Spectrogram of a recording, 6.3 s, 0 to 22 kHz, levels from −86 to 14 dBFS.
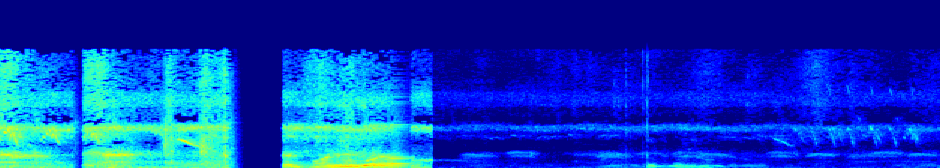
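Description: At 0.49 s and again at 2.63 to 2.76 s there is a burst of packet loss. The last sound is stretched into a short fading buzz or hiss, about 60 ms and then about 110 ms, and playback resumes with that stretch missing. The gaps are too brief to reach true silence.

From 1.53 to 1.91 s the concealed tail fades out and roughly a quarter second of silence follows before the sound returns, with about 360 ms lost. A gap that long and that silent points to a likely long network dropout, not a short burst.

From 2.89 s to the end the level falls by about 30 dB to a faint residue that never recovers. That distinguishes it from a dropout, which would go silent and then come back. One channel inverted, cancelling in a mono sum, is the likely cause.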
